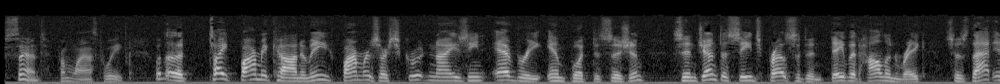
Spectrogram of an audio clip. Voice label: air check; Syngenta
